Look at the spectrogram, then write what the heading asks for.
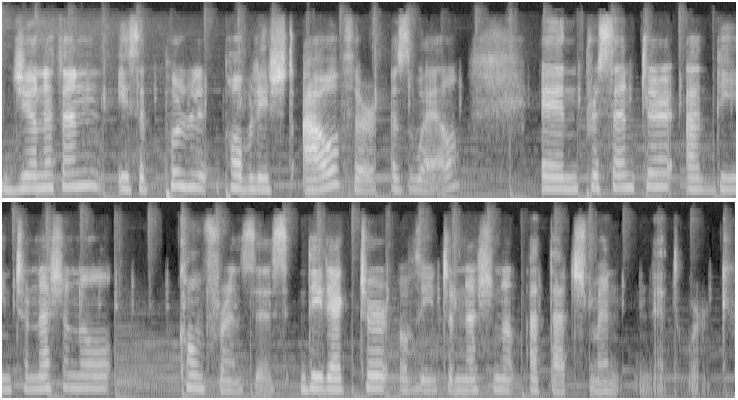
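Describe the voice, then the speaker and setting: A woman hosting a podcast, introducing her guest and asking questions in a measured way with frequent restarts. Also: fairly high pitch. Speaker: podcast host.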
